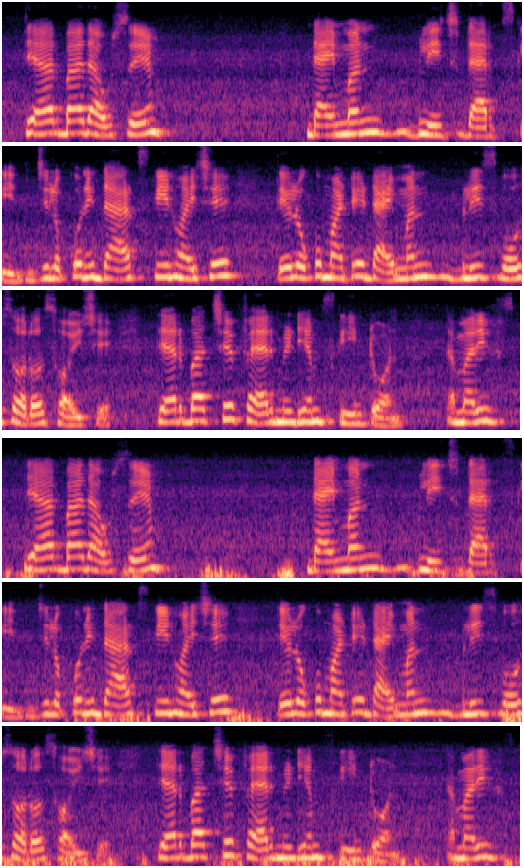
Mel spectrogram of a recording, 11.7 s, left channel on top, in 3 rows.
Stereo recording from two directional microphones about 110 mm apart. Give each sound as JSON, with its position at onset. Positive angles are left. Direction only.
{"t": 0.2, "sound": "speech", "side_deg": 40}
{"t": 2.3, "sound": "speech", "side_deg": 35}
